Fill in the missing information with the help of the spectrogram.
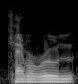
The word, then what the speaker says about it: Cameroon: So you came to the United States at the age of 10 from Cameroon, Africa.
